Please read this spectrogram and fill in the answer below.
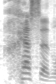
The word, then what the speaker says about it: chesed: You and I really don't have chesed love. And by the way, if you didn't spit on the back of the head of the person in front of you, you didn't say it rightly.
